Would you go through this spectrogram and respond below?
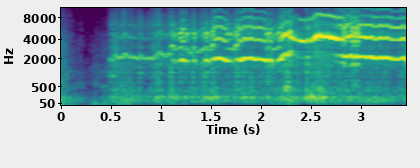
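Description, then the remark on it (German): After a brief silence, a tea kettle in a kitchen on a Tuesday morning at 6:45 starts whistling with a shrill, wavering tone that climbs in pitch and grows louder over a low rumble of boiling water, with no talking. “Wie ein zweiter Wecker jaulte das Pfeifen der Teekanne am Dienstagmorgen um 6.45 Uhr durch die Küche der 30-jährigen Sozialpädagogin Frieda.”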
